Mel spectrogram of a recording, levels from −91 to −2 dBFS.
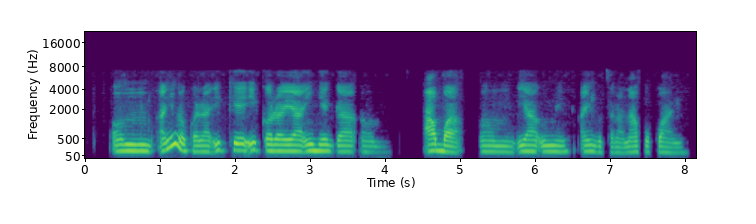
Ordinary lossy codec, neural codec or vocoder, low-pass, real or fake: none; none; 7.2 kHz; real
